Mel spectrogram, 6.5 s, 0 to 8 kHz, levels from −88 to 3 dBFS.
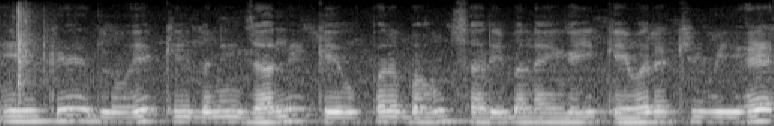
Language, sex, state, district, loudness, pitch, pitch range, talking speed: Hindi, male, Rajasthan, Bikaner, -18 LUFS, 120 Hz, 115-125 Hz, 140 wpm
